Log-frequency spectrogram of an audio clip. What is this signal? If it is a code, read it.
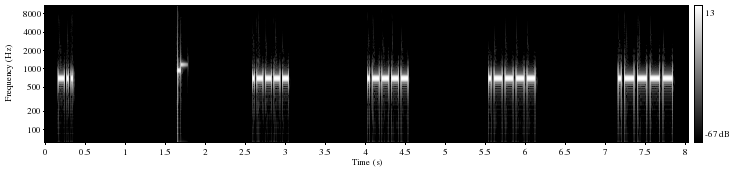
Morse code, heard as a keyed tone, about 41 wpm, spaced as for 8 wpm, 700 Hz. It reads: D 1111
